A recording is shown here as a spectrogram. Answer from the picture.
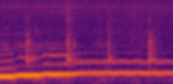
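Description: A voice humming one long note through closed lips, sliding upward and then holding steady. A clock ticks faintly about twice a second underneath.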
